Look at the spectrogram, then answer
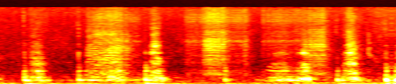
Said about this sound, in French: Regardez, je vais vous écrire son nom.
